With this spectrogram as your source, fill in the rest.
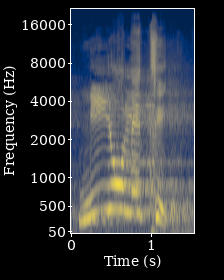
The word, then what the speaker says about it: Neolithic: So this spelling, how you pronouncing this? Mesolithic. Okay. And next spelling is there. N-E-O-L-I-T-H-I-C. Neolithic.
